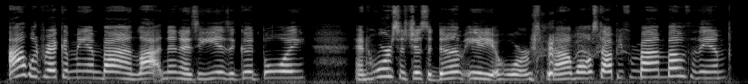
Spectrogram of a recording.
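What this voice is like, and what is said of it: Thick, pretty Southern accent. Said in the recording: “she can turn on the thick Southern accent there ... she's got one of them like pretty Southern accents”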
